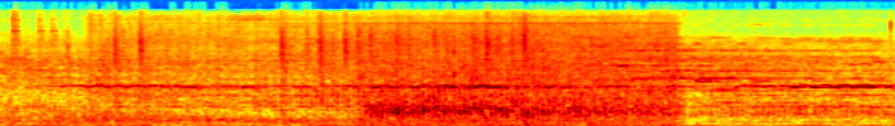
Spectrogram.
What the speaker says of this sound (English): Just run up and grab that helicopter and pull it back to the ground, Majima.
